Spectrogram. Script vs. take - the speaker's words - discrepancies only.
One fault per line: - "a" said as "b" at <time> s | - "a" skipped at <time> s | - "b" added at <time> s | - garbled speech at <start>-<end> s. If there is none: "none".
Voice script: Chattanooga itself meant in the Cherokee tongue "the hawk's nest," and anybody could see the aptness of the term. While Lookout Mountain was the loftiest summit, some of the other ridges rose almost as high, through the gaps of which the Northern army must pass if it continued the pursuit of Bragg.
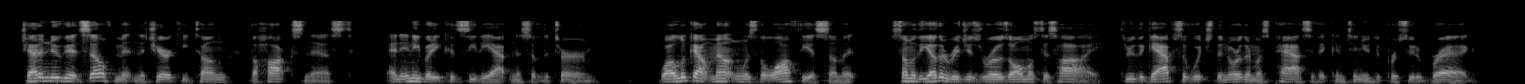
- "army" skipped at 12.5 s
